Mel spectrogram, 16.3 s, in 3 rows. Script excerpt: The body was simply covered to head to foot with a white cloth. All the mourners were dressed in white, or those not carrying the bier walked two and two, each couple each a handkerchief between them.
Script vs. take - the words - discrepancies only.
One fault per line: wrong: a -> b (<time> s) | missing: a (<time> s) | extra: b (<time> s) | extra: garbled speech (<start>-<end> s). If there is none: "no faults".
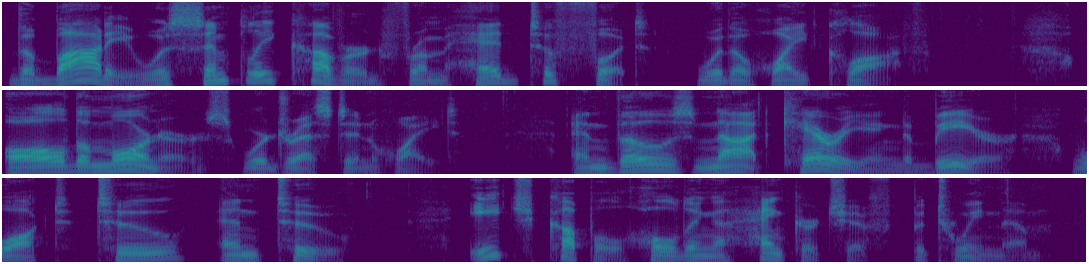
wrong: to -> from (1.9 s)
wrong: or -> and (8.3 s)
wrong: each -> holding (14.0 s)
